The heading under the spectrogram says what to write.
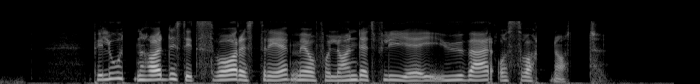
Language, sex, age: Norwegian, female, 52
